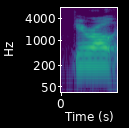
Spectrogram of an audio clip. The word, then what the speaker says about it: Geralt: section but it's really interesting so far and Geralt is that how you say his name yeah garol is a really awesome character so far I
